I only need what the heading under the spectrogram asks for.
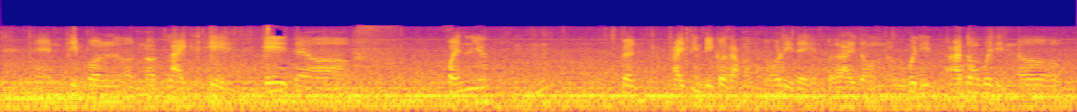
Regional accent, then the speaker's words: Tours, Centre-Val de Loire, France; English is a second language; moved away as an adult; also born or lived in London, United Kingdom; now in Paris, France; I'm from a city called Tours. Mm-hmm. It's the center of France.

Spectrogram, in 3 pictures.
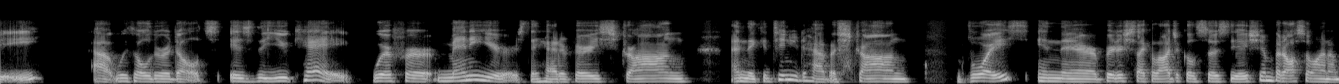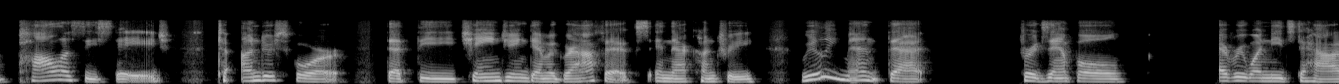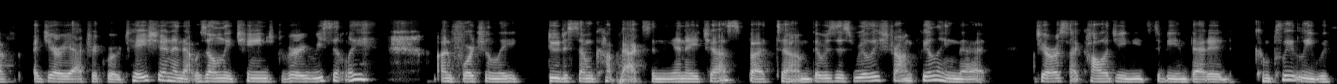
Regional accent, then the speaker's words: Brisbane, Queensland, Australia; my hometown, which is Brisbane

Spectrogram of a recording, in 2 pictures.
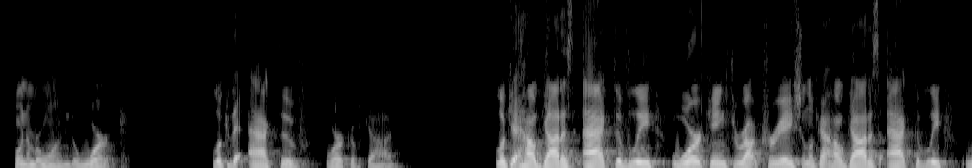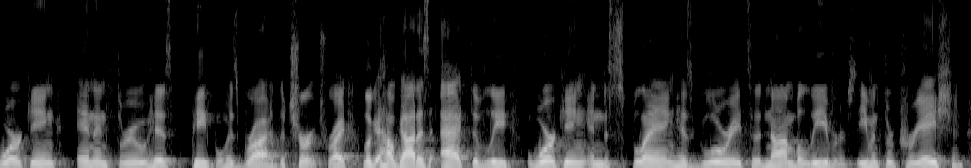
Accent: West Virginia, United States; I'm from West Virginia

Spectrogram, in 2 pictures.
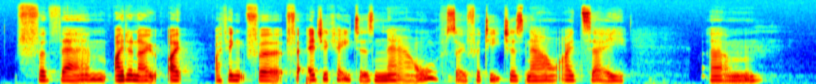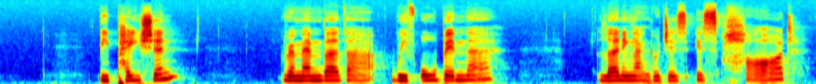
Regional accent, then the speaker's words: United Kingdom; It's being British

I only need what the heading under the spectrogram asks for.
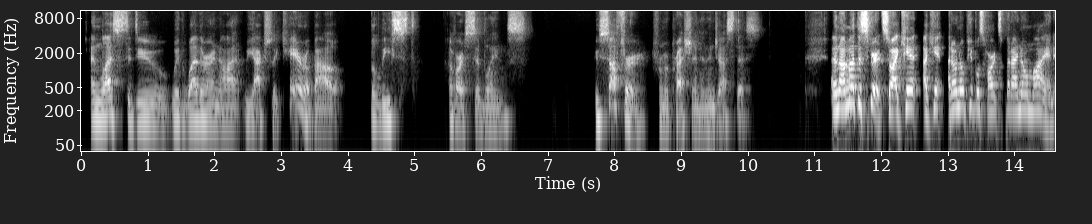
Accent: Chicago, Illinois, United States; I was, uh, a kid growing up in Chicago in the nineties

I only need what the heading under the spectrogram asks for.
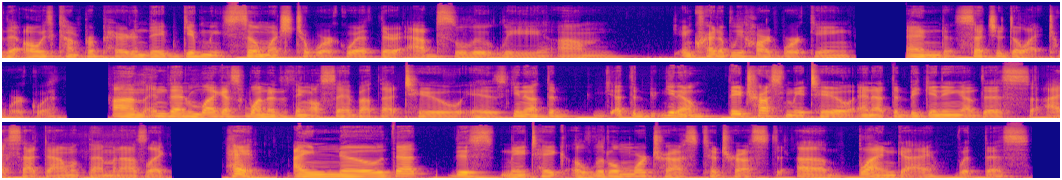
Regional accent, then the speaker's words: Coeur d'Alene, Idaho, United States; moved away; I actually grew up in a uh, semi small town in Idaho called Coeur d'Alene

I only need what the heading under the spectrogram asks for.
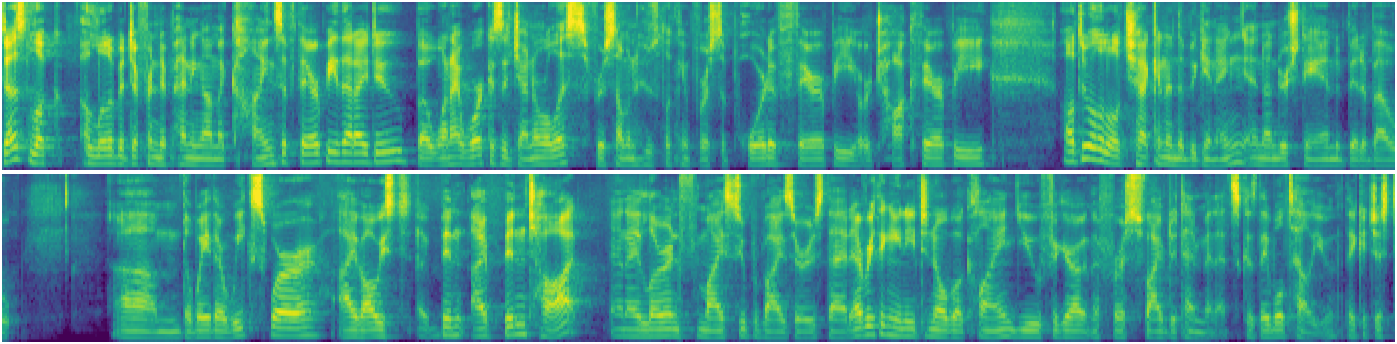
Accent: Toronto, Ontario, Canada; So I grew up in North Toronto. I was an immigrant, and then I moved to North Toronto

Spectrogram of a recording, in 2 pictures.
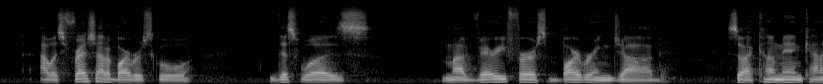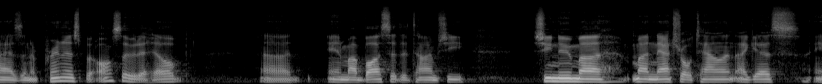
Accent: Salt Rock, West Virginia, United States; moved away; also born or lived in Wilmington, North Carolina; I grew up in West Virginia.

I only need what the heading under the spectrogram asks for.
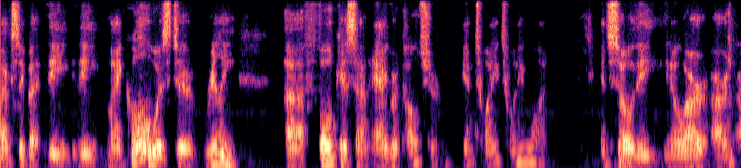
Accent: New England, United States; being that I'm from New England

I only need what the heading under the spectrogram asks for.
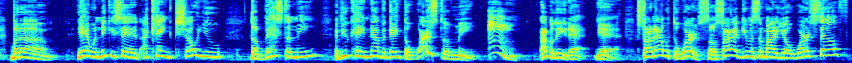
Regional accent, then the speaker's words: Oklahoma City, Oklahoma, United States; I grew up in Oklahoma City.

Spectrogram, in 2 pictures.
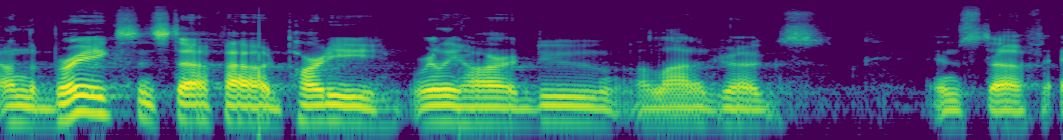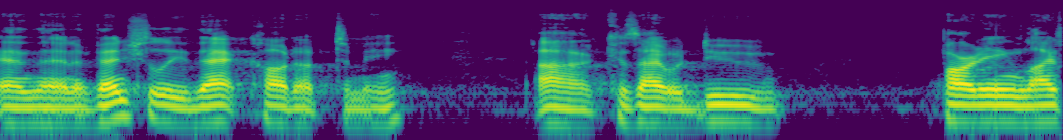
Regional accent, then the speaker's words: Fort Lauderdale, Florida, United States; I'm originally from South Florida, Fort Lauderdale area

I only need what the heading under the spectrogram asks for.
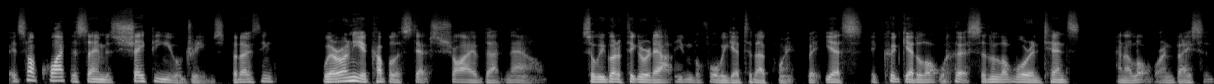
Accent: Australia; also born or lived in New York City, United States; now in Connecticut, United States; I grew up in Australia

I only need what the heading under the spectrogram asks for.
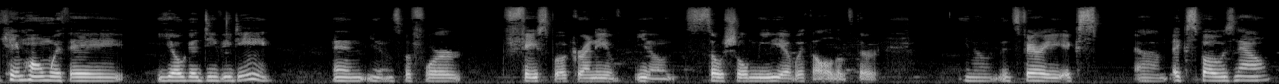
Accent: Cornwall, Ontario, Canada; moved away; I'm between Montreal and Ottawa

